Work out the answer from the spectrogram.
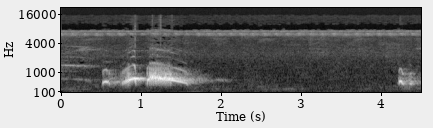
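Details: Local spotted dove calling a rival: one short phrase of soft, low cooing notes with a longer drawn-out coo, then silence before the next phrase begins.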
